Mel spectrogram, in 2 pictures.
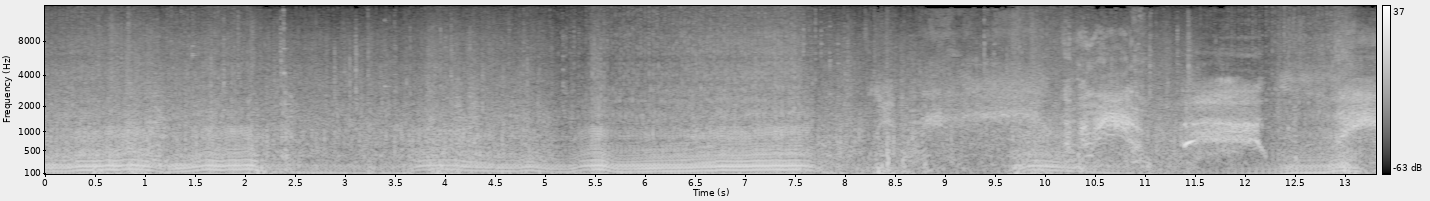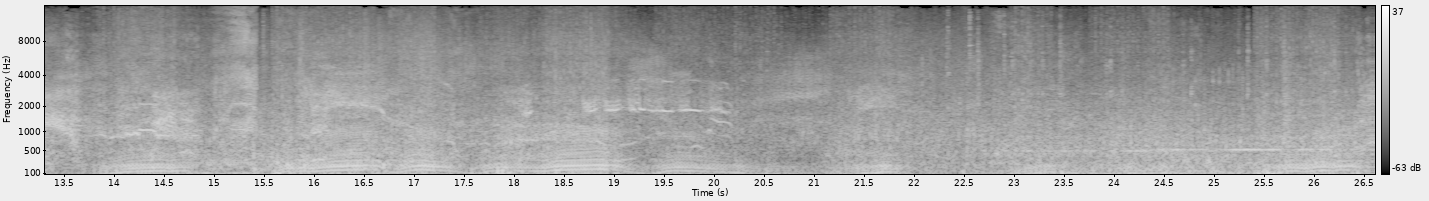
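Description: A motorcycle engine rumbles and revs as it rides over rough ground.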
